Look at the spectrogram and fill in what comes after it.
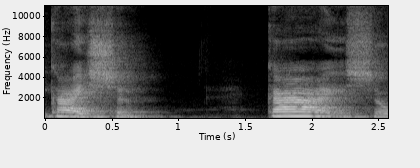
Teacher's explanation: vogal o som da letra i que sai o caixa eí o som já diminuiu a gente chama de semivogal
